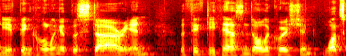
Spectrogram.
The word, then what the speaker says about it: Starion: people just accept that it's a Japanese pronunciation of stallion as in staran and I think that's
